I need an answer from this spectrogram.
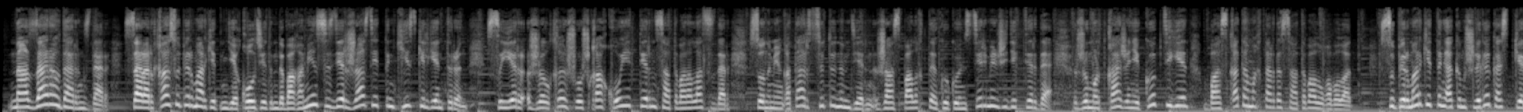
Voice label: WhatsApp Audio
